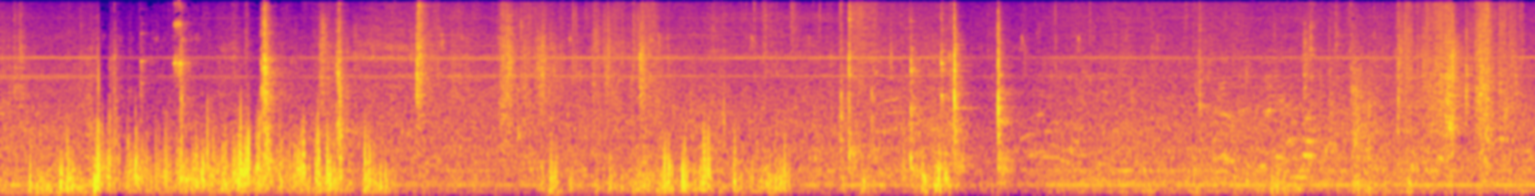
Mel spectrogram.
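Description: Metal clanks and knocks sharply.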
